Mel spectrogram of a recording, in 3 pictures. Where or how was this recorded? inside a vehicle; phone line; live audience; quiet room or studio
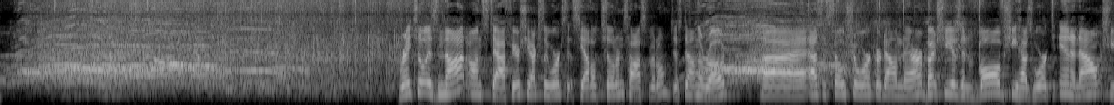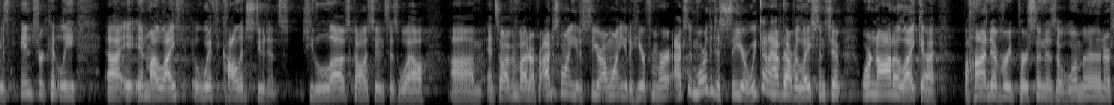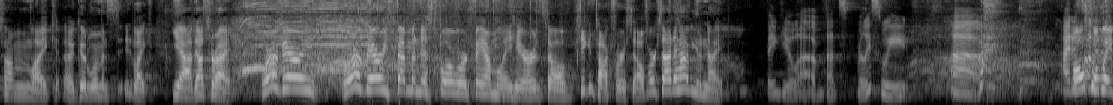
live audience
